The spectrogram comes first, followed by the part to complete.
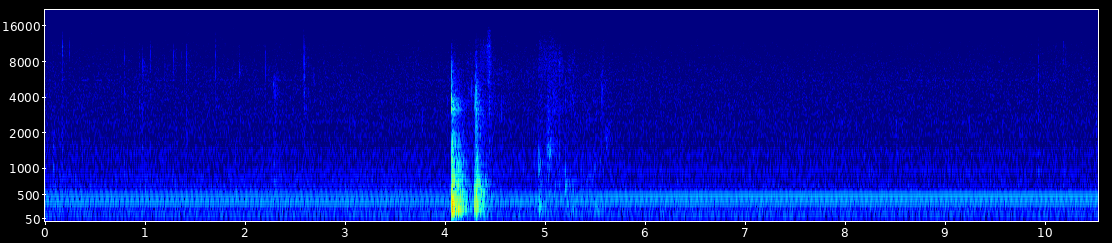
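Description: A stretched canvas knocking twice against the tabletop as it is tilted and regripped, then a lighter tap, over a steady low hum.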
